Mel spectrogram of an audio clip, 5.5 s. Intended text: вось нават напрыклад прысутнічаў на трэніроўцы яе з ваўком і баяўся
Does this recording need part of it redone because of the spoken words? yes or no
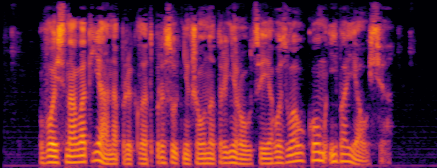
yes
